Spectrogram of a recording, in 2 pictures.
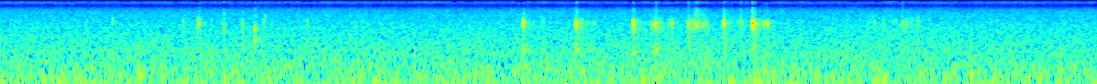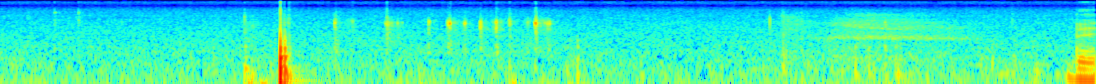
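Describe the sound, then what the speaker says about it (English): Quiet typing on a computer keyboard: irregular runs of soft, close key clicks with one sharper, louder tap partway through, in an otherwise silent room. "I'll type in my name."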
